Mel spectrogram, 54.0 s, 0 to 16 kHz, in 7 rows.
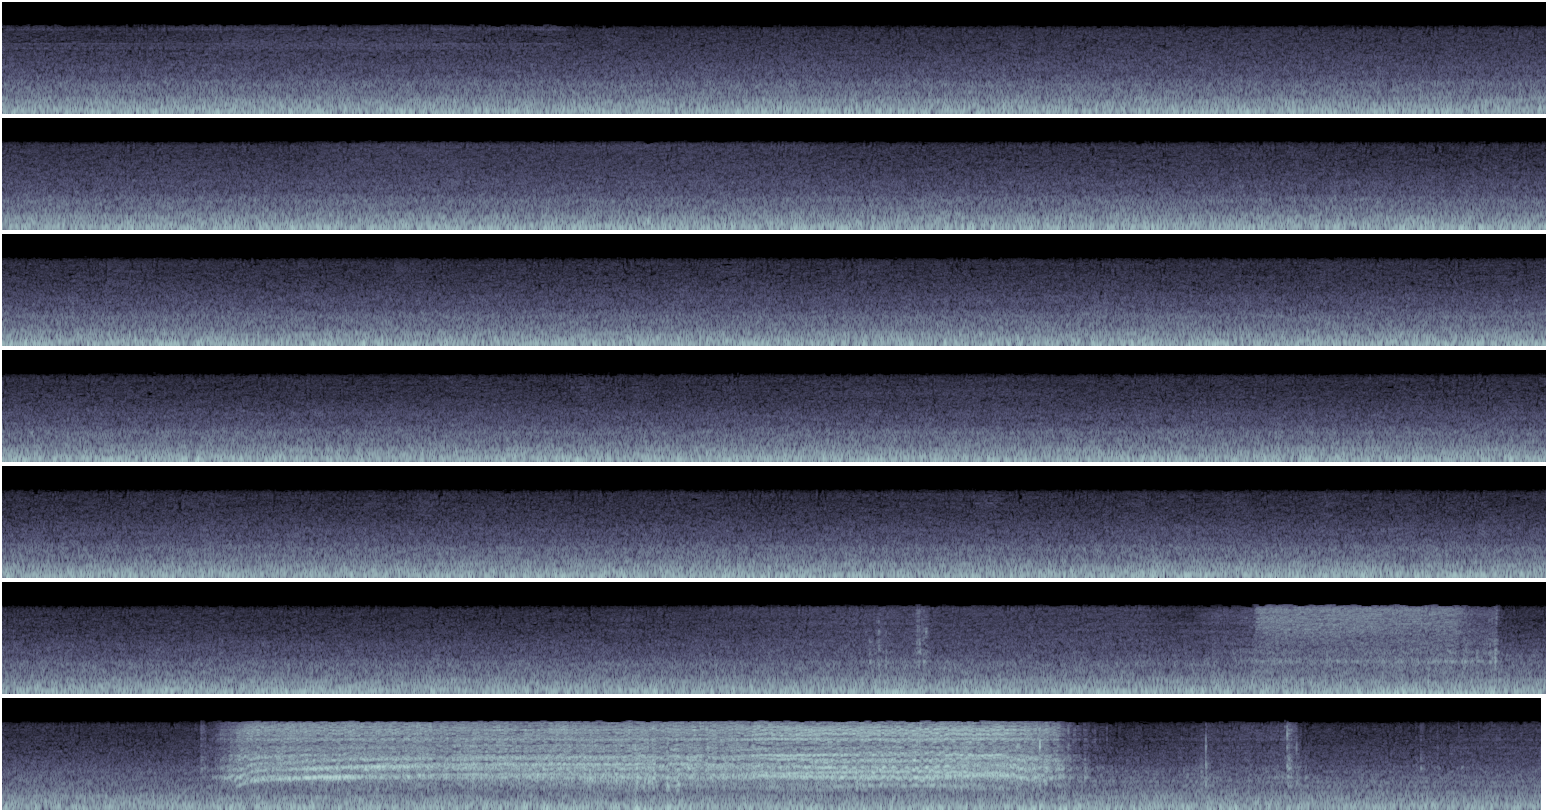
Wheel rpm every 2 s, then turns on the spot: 0, 0, 0, 0, 0, 0, 0, 0, 0, 0, 0, 0, 0, 0, 0, 0, 0, 0, 0, 0, 0, 0, 10, 30, 160, 120, 0.
44-46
